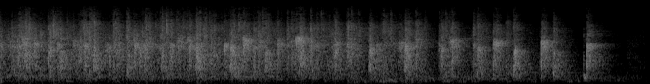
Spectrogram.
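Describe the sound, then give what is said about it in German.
An audience applauds to welcome a guest speaker, with fairly soft, dense clapping that holds steady for several seconds and then thins into scattered individual claps before fading out. “So, lass uns ihm ganz herzlichen Applaus geben”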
